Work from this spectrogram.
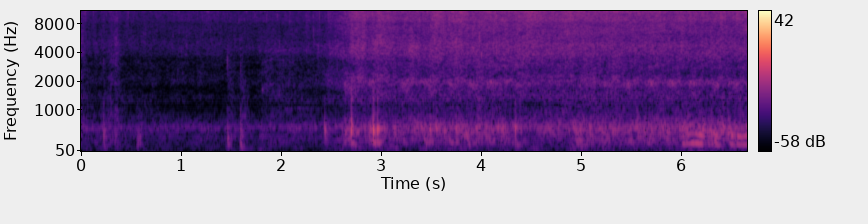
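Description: Ethiopian black spice mix of fenugreek, korarima and black cumin toasts in a pan for pasta: faint scattered crackles at first, then a louder, continuous sizzle and hiss that holds steady.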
